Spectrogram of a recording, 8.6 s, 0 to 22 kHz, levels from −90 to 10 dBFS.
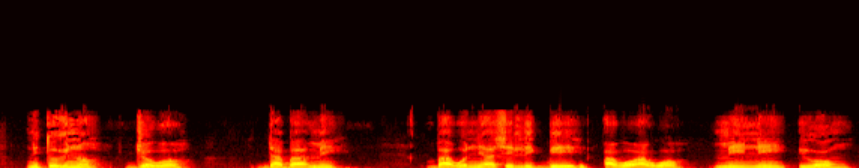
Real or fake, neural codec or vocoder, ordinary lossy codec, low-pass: real; none; AAC, 24 kbps; 19.8 kHz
